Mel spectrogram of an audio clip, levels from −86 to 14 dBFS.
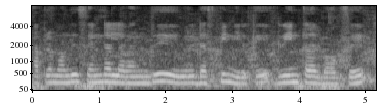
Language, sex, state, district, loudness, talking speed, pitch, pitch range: Tamil, female, Tamil Nadu, Kanyakumari, -13 LUFS, 130 wpm, 205 Hz, 195-220 Hz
